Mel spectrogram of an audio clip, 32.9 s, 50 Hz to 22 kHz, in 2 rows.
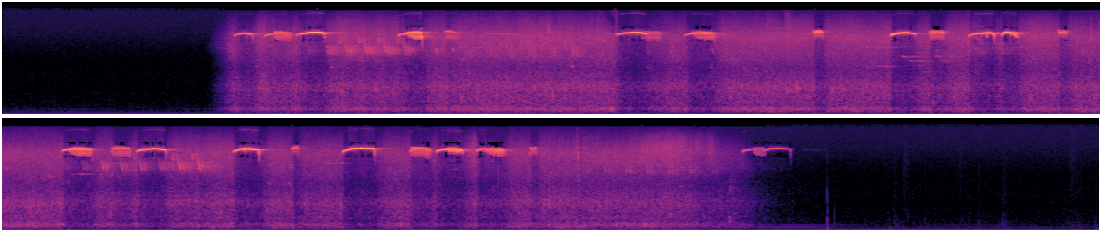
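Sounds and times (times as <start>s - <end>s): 
cedar waxwing and songbirds calling: 3.4s - 11.3s, 11.9s - 28.4s.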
